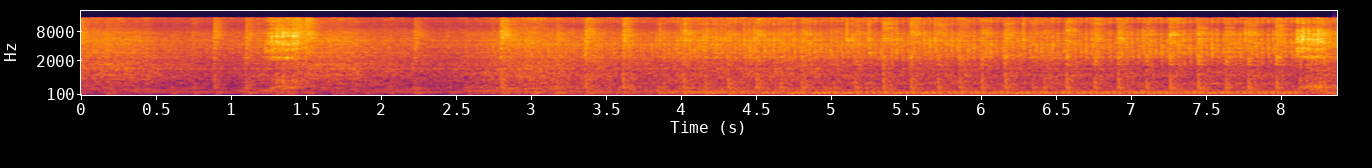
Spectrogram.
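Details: Suzuki Bravo (RC100) two-stroke after carburetor service and combustion-chamber cleaning starts easily and revs freely, but a rough rattling knock rides on every revolution: worn connecting rod needing replacement, not yet replaced; piston may be replaced too.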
